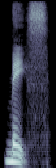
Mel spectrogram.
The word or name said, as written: mace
